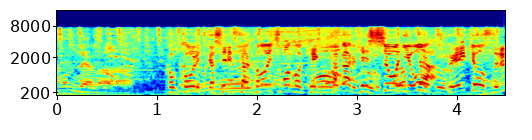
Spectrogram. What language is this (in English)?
Japanese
